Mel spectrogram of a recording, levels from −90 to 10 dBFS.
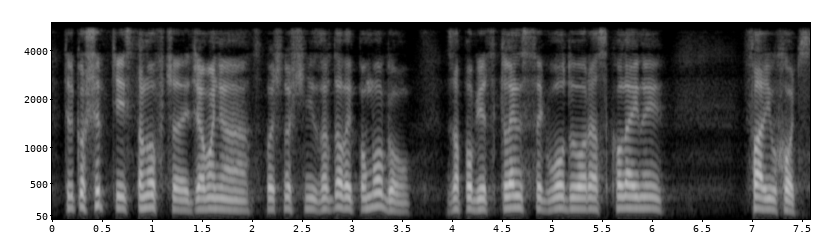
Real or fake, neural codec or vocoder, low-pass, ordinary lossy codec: fake; autoencoder, 48 kHz, 32 numbers a frame, DAC-VAE, trained on Japanese speech; 5.4 kHz; none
